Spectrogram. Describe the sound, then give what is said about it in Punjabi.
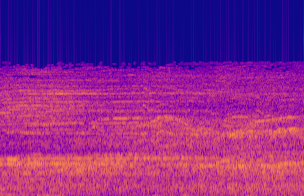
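A Sikh audience shouts a jaikara together, a loud, massed roar of many voices. It holds steady and dense for several seconds without a break. “ਤੇ ਮੇਰਾ ਮਨ ਕਹਿੰਦਾ ਵੀ ਇਹ ਮਾਣ ਸਾਰੇ ਮਿਲ ਕੇ ਕਰ ਲਵੋ, ਇੱਕ ਵਾਰੀ ਵੱਡਾ ਜੈਕਾਰਾ ਬੁਲਾਓ ਸਾਰੇ।”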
